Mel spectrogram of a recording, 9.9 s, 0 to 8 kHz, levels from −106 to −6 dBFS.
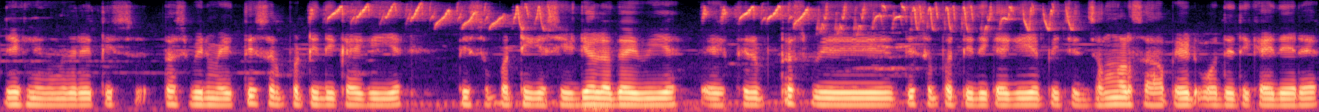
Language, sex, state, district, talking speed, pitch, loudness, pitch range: Hindi, male, Rajasthan, Bikaner, 200 wpm, 130 Hz, -17 LUFS, 130-140 Hz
